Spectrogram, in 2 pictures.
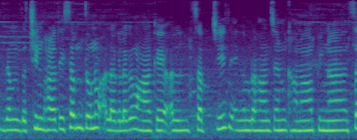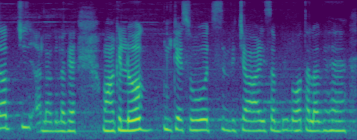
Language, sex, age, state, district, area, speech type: Maithili, female, 18-30, Bihar, Purnia, rural, spontaneous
